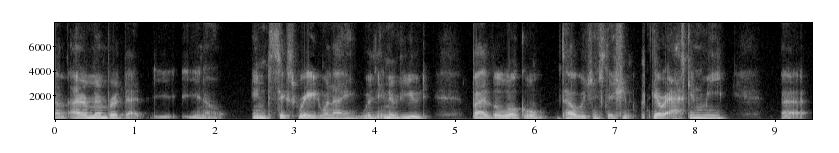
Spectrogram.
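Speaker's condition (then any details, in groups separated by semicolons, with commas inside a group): Cerebral palsy; wheelchair user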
